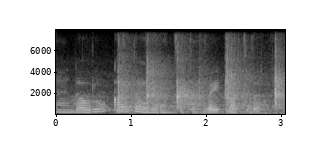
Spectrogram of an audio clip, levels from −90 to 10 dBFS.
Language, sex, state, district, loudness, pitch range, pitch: Kannada, female, Karnataka, Shimoga, -19 LUFS, 210-230 Hz, 215 Hz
